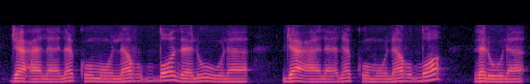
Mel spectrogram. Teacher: ضرورة الفصل بين حرف الضاد وحرف الذال، نظرا لقرب مخرجيهما فإن النطق يحتاج إلى مزيد عناية.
